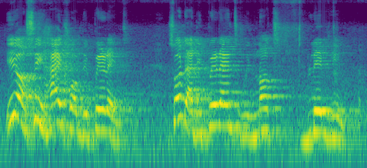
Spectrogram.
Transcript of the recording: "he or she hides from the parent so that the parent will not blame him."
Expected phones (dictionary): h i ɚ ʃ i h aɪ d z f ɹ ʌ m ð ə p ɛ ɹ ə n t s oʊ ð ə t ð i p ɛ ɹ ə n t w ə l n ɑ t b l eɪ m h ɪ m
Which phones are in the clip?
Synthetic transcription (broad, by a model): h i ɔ s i h aɪ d f ɹ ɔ m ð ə p ɛ ɹ ə n t s oʊ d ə t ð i p ɛ ɹ ə n t w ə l n ɑ t b l eɪ m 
